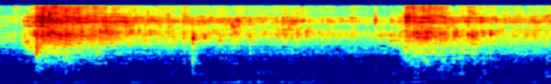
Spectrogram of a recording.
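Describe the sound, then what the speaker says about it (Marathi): Cabbage vadi slices shallow frying in hot oil, a steady hissing sizzle with two brighter surges of crackle as pieces are added, close and without talk. "तर ह्या प्रकारे मी सगळ्या वड्याच्या कापलेल्या आहेत त्या आपण तेलामध्ये सोडून घ्यायच्या आहेत."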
